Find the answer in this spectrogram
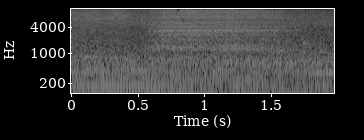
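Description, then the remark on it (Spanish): A slow, deliberate breath drawn in and then let out, fairly quiet, with a soft, airy rush and no talking. “Pero me gusta esa interpretación que dice que estas cuatro letras es el nombre de la respiración, o es el sonido, perdón, de la respiración. Cuando uno respira hace”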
